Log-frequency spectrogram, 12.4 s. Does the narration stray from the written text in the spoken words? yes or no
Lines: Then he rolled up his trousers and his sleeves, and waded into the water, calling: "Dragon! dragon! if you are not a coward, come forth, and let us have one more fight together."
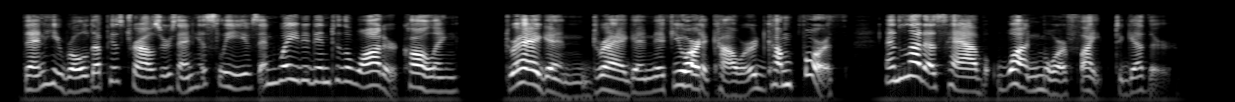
yes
